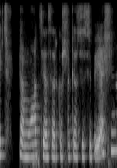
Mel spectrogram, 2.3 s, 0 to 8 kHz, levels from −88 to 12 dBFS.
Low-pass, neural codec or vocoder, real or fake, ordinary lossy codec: 7.2 kHz; codec, 44.1 kHz, 7.8 kbps, DAC; fake; Opus, 64 kbps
